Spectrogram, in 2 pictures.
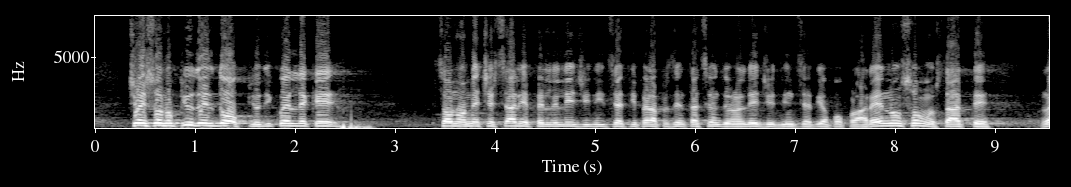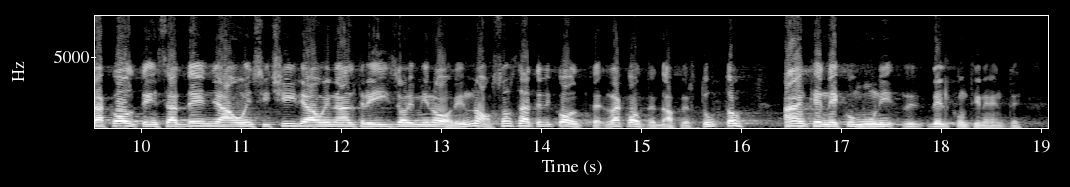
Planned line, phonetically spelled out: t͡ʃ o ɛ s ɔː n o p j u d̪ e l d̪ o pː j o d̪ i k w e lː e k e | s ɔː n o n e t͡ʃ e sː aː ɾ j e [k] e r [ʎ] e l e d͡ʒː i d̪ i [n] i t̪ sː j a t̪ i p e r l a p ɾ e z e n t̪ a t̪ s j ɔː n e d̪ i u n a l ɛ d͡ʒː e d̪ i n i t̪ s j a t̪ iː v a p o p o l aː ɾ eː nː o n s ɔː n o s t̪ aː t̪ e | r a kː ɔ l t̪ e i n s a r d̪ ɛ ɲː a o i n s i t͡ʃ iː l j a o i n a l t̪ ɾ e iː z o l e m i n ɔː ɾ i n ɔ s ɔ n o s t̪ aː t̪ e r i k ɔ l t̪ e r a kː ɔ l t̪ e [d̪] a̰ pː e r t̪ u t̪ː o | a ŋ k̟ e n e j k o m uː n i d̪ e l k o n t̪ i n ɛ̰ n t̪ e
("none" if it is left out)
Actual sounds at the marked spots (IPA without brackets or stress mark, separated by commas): p, l, n, d̪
